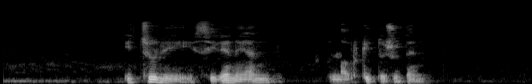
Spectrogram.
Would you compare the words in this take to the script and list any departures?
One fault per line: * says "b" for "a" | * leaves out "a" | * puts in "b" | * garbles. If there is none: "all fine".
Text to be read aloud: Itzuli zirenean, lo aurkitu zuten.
* leaves out "lo"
